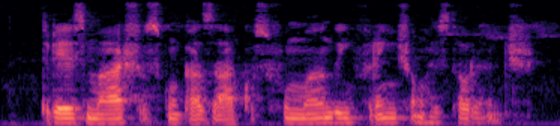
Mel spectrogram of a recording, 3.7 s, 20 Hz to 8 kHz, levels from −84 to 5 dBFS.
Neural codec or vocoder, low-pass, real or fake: none; 7.2 kHz; real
